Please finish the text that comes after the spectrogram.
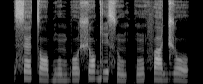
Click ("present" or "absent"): absent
